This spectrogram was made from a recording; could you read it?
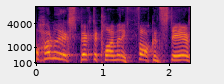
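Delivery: put-on poor Scottish accent, pitched way up. Imagining Scottish people's first reaction to men in pants, bad Shrek-style Scottish accent. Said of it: "I can't do a good Scottish accent".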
